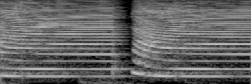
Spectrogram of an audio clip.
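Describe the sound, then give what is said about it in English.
A loud, brassy triple air horn sound effect blares in long sustained blasts, cutting off briefly near the middle before sounding again at full force, with no voices. “That's right, it's a triple air horn kind of Thursday.”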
